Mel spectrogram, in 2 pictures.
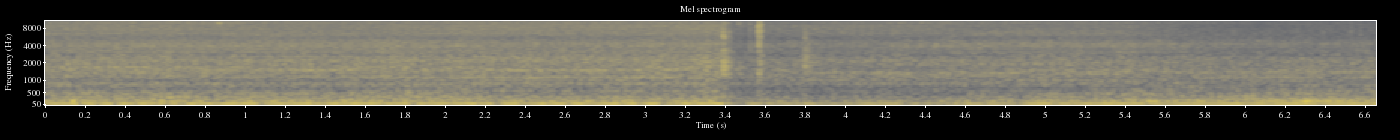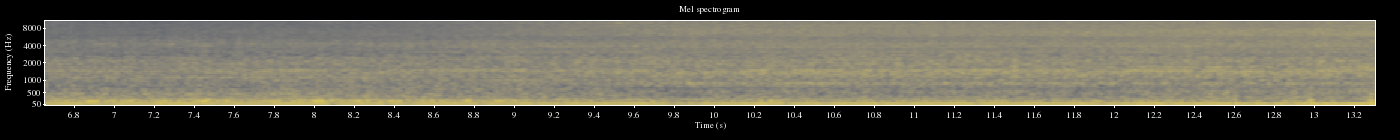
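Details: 1981 Chevy K10 V8 with Quadrajet carburetor, after fitting a Mr Gasket heat dissipator for fuel boiling in the bowl and a new non-binding throttle cable: steady, deep, even idle rumble, no misses, ticks or knocks; normal idle.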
